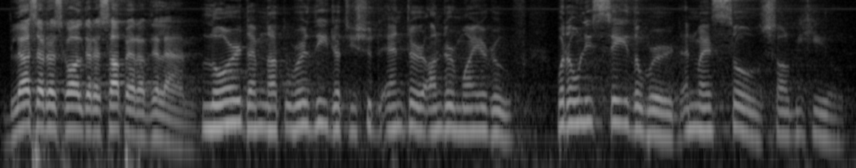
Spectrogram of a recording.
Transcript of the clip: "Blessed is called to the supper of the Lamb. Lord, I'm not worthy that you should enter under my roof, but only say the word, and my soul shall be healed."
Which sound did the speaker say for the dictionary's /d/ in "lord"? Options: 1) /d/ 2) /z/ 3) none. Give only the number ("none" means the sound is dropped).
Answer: 1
